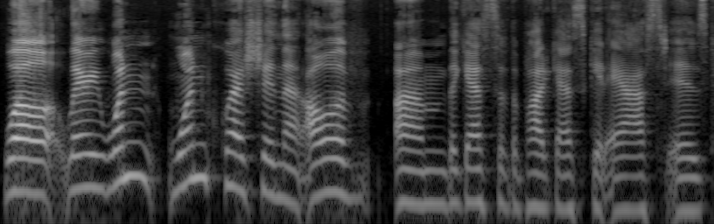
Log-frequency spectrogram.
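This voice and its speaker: A woman's voice: fairly low pitch, a little slow, sharp tone. A woman hosting a podcast in casual comedic chat, with a playful, jokey manner and a readiness to laugh.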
